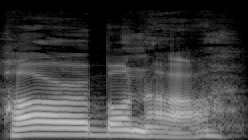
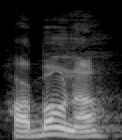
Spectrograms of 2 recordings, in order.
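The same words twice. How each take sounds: First: Harbona sounded out slowly, syllable by syllable with a rising end; struggling pronunciation. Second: Said in the usual way. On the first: Shown as a demonstration. A preacher stumbles over the name Harbona, slow and unsure. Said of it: "phew, Harbona, that's close enough". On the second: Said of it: "that's close enough".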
